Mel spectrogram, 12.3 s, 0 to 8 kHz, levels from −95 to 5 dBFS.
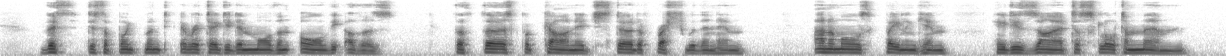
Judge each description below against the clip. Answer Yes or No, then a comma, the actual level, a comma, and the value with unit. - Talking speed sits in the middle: No, slow, 120 wpm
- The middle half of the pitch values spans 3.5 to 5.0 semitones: No, narrow, 2.5 semitones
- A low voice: Yes, low, 115 Hz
